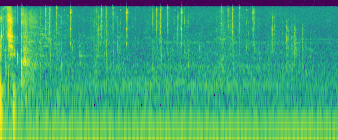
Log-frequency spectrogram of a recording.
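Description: A metal lock pick scrapes and clicks faintly inside a lock.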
